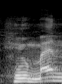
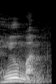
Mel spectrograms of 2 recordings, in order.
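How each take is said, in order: First: The last syllable has an open 'man' vowel. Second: The last syllable has a short 'mun' vowel. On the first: The speaker calls it wrong. "ह्यूमैन नहीं, गलत हो जाएगा" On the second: The speaker calls it right. "अ पढ़ा रहा है"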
